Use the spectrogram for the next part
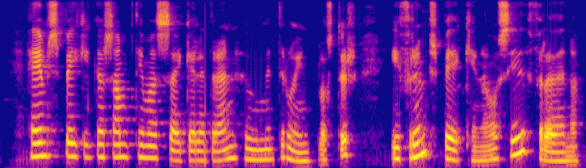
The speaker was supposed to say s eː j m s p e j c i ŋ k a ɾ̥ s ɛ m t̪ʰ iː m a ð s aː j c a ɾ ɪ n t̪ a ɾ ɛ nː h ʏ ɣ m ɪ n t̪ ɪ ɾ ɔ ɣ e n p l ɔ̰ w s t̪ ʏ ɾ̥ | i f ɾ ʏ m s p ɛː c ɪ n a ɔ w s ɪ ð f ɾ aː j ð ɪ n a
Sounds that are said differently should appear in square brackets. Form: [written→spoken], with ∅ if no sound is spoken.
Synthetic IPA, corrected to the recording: [s→h] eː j m s p e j c i ŋ k a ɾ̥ s [ɛ→a] m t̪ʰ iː m a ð s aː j c a ɾ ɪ n t̪ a ɾ ɛ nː h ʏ ɣ m ɪ n t̪ ɪ ɾ ɔ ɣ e n p l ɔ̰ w s t̪ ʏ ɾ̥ | i f ɾ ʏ m s p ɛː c ɪ n a ɔ [w→ɣ] s ɪ ð f ɾ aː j ð ɪ n a

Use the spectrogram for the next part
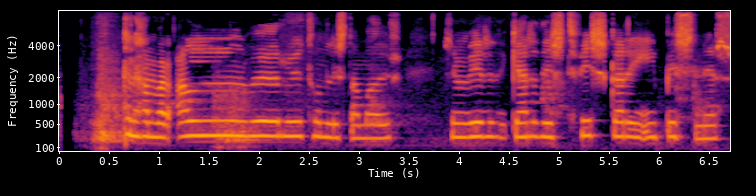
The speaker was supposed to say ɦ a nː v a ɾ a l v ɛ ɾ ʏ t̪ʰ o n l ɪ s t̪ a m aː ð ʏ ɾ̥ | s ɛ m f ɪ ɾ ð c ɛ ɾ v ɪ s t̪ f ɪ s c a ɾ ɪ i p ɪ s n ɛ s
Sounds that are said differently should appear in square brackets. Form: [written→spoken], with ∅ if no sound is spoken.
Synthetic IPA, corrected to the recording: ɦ a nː v a ɾ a l v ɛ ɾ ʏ t̪ʰ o n l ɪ s t̪ a m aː ð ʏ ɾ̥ | s ɛ m [f→v] ɪ ɾ ð c ɛ ɾ [v→ð] ɪ s t̪ f ɪ s [c→k] a ɾ ɪ i p ɪ s n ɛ s

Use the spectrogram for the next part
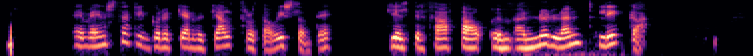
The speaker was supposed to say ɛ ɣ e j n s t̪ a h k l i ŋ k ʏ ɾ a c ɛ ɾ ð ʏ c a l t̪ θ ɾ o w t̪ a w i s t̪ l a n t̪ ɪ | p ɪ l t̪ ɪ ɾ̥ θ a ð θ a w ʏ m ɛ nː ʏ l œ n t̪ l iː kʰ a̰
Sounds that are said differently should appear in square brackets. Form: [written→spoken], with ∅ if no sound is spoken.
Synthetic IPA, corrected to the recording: ɛ [ɣ→v] e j n s t̪ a h k l i ŋ k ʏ ɾ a c ɛ ɾ ð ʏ c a l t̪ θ ɾ o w t̪ a w i s t̪ l a n t̪ ɪ | [p→c] ɪ l t̪ ɪ ɾ̥ θ a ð θ a w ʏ m [ɛ→œ] nː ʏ l œ n t̪ l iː [kʰ→k] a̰

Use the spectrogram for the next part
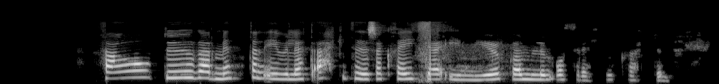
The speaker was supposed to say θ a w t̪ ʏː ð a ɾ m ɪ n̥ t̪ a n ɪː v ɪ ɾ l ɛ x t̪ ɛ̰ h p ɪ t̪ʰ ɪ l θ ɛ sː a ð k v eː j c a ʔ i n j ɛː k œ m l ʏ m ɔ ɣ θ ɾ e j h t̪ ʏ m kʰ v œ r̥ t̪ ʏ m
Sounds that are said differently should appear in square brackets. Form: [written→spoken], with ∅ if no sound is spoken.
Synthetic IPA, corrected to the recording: θ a w t̪ ʏː [ð→ɣ] a ɾ m ɪ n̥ t̪ a n ɪː v ɪ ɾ l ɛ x t̪ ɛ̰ h [p→c] ɪ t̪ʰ ɪ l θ ɛ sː a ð [k→kʰ] v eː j c a ʔ i [n→m] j [ɛː→œː] k œ m l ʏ m ɔ ɣ θ ɾ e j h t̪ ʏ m kʰ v œ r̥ t̪ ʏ m

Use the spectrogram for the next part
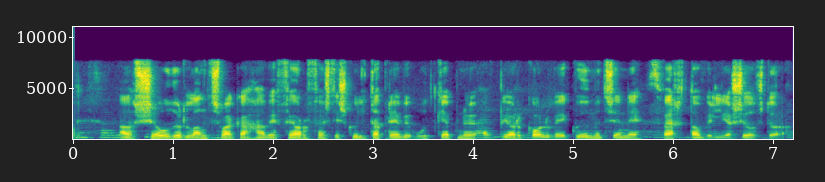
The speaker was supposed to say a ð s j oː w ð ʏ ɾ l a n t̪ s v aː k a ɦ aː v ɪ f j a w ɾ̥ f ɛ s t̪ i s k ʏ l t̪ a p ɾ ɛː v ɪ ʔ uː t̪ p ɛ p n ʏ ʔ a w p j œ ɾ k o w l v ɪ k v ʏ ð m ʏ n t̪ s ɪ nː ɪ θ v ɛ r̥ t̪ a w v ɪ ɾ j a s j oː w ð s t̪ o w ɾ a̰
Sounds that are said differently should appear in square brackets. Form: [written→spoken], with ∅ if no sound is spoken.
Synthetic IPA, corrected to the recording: a ð s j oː w ð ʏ ɾ l a n t̪ s v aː k a ɦ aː v ɪ f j a w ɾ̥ f ɛ s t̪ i s k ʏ l t̪ a p ɾ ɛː v ɪ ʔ uː t̪ [p→c] ɛ p n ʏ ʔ a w p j œ ɾ k o w l v ɪ k v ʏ ð m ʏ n t̪ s ɪ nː ɪ θ v ɛ r̥ t̪ a w v ɪ [ɾ→l] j a s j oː w ð s t̪ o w ɾ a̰

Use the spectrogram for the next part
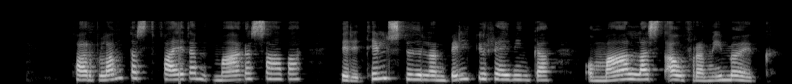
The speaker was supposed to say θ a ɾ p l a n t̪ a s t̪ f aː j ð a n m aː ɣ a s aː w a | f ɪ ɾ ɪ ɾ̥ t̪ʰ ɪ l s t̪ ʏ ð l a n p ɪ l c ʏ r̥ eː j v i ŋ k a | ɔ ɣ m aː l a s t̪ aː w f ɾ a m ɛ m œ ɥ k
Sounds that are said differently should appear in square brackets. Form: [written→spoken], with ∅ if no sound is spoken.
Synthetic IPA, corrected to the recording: θ a ɾ p l a n t̪ a s t̪ f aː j ð a n m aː ɣ a s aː [w→v] a | f ɪ ɾ ɪ ɾ̥ t̪ʰ ɪ l s t̪ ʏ ð l a n p ɪ l c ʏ r̥ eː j v i ŋ k a | ɔ ɣ m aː l a s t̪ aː w f ɾ a m [ɛ→i] m œ ɥ k

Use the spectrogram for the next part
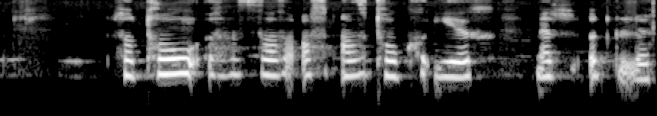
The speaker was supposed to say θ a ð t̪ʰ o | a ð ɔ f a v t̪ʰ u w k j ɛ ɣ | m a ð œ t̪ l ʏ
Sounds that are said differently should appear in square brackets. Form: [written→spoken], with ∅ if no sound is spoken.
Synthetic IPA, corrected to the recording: θ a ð t̪ʰ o | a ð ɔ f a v t̪ʰ [u→o] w k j ɛ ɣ | m [a→ɛ] ð œ t̪ l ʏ

